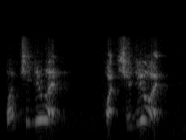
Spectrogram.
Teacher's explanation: the end of the word doing, that G, also gets cut out.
